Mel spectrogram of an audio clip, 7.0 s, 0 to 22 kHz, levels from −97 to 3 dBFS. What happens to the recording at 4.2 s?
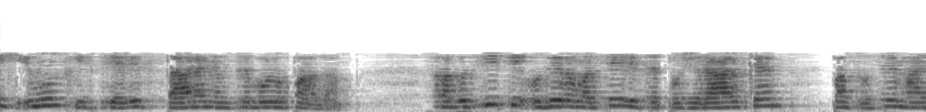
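At 4.2 s the speech is dull and smeared, as it is across the whole clip: nothing survives above about 3.1 kHz, and sibilants turn to a warbling, fizzy wash. The likely cause is heavy AAC compression, a coder that quantises each frame's spectrum so coarsely that it drops the top band and leaves holes, which fits a very low bitrate near 8 kbps. A simple low-pass filter would darken the sound just as much but without that swirling texture.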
